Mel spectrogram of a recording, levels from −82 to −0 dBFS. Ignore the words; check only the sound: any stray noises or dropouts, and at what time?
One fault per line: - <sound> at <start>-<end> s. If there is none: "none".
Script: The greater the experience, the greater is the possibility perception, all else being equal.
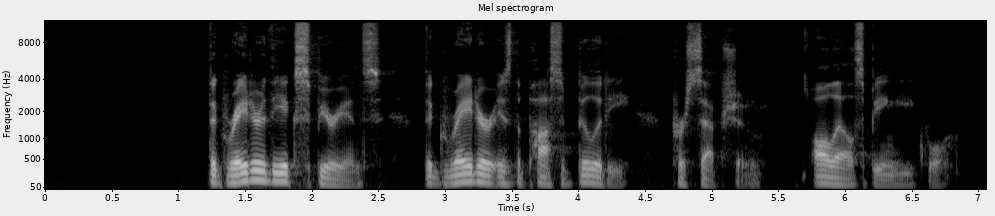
none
